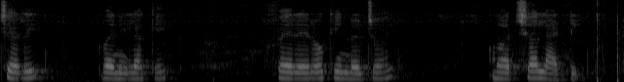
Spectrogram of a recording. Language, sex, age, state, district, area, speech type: Telugu, female, 18-30, Telangana, Jangaon, urban, spontaneous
